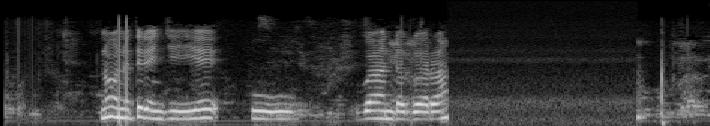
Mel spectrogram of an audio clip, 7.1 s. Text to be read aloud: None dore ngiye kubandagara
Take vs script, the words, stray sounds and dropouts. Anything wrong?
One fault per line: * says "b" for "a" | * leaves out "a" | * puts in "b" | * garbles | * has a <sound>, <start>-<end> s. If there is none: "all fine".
all fine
